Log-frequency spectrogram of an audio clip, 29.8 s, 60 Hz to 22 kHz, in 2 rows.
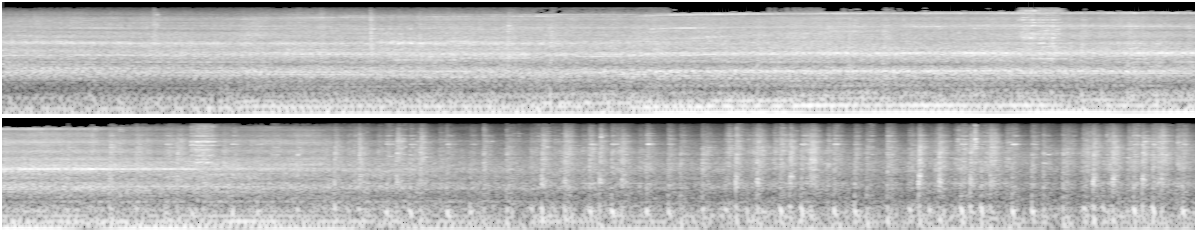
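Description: Red KE65 diesel locomotives of a freight train passing with their engines running, a heavy low rumble that is loudest in the first half. Cement hopper wagons then roll by, their wheels clicking rapidly over the rail joints.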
